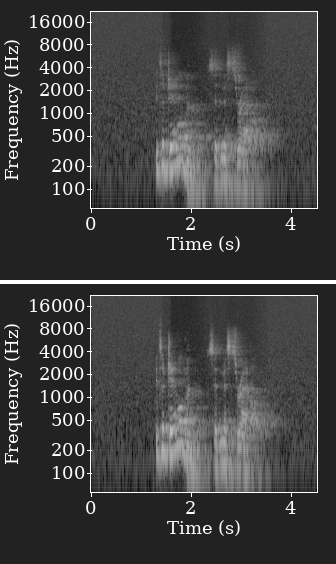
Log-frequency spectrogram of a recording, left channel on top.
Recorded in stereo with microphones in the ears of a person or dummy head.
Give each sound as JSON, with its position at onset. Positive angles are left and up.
{"t": 1.3, "sound": "a man speaking", "side_deg": -35, "distance_m": 2.5}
